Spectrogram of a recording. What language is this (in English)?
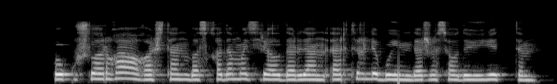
Kazakh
